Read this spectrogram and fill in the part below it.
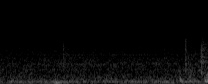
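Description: A fire crackles softly in a fireplace.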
